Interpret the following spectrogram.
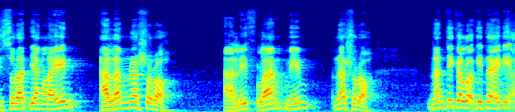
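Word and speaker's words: الم: Kita misalnya baru belajar membaca, tahu ada tulisan alam nasroh sama alif, lam, mim. Disandingkan alif, lam, mim. Karena tulisannya juga sama, alif, lam, ketemu mim. Di surat yang lain, alam nasroh, alif, lam, mim, nasroh.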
